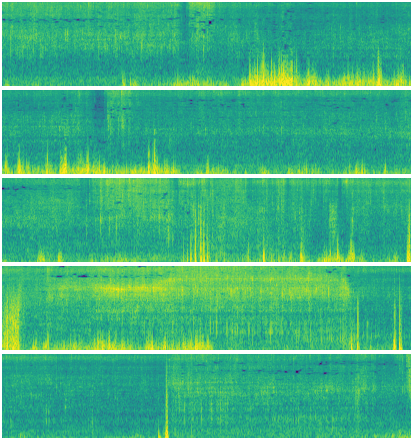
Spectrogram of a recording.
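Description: Water from a garden hose splashing onto potting soil and wet concrete, in uneven spells that are loudest a few seconds in and again midway. A single sharp click comes near the end.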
